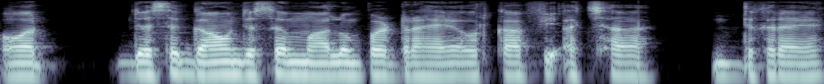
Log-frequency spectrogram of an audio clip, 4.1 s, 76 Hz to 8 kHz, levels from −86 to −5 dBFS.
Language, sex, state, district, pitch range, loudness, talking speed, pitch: Hindi, male, Uttarakhand, Uttarkashi, 120-130 Hz, -18 LUFS, 205 wpm, 125 Hz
